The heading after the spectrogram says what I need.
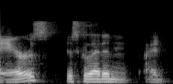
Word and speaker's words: Ayres: on air i think i pronounced his name like aries instead of heirs just because i didn't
